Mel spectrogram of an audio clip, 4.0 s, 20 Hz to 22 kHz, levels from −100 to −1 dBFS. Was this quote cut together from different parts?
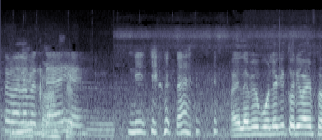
yes; 1 cut; at 1.4 s

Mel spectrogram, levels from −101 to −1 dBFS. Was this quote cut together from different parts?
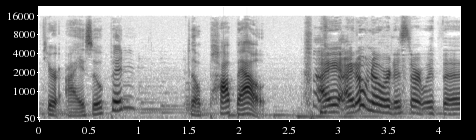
yes; 1 cut; at 2.6 s

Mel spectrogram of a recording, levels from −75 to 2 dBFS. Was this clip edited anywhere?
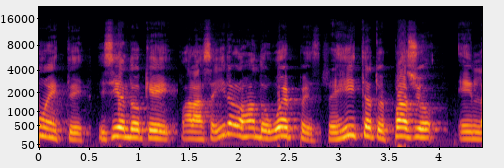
no; 0 cuts

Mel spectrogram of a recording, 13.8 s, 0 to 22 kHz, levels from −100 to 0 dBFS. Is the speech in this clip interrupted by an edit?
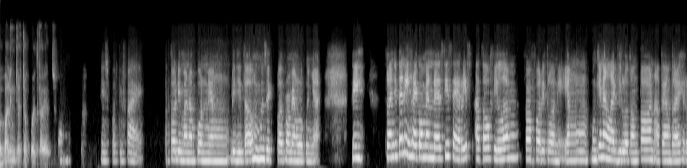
no; 0 cuts

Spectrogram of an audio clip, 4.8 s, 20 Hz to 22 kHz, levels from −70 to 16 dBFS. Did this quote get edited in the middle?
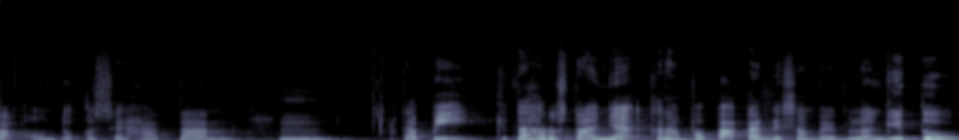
no; 0 cuts

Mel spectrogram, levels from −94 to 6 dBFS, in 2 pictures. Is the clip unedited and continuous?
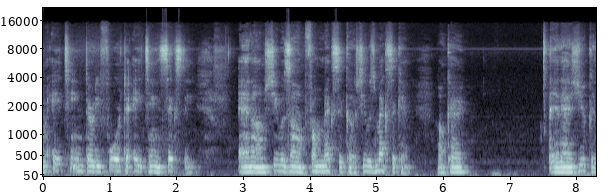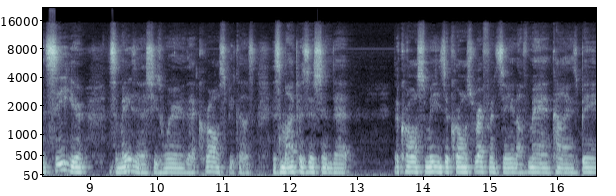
no; 1 cut; at 9.0 s

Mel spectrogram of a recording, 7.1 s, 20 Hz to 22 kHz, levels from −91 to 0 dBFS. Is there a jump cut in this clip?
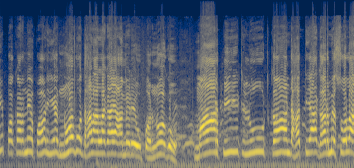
no; 0 cuts

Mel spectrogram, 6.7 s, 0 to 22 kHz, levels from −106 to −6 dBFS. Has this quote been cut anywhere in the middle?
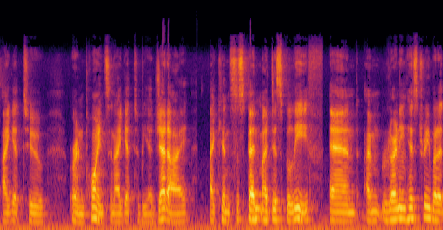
yes; 2 cuts; at 2.9 s, 4.8 s

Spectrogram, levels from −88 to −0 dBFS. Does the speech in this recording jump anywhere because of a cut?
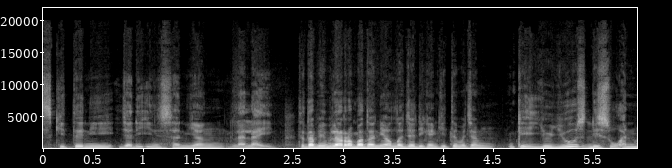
yes; 1 cut; at 2.4 s

